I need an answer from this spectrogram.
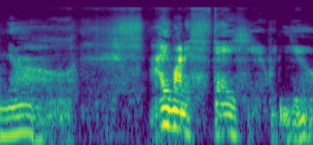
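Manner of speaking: whispered, leaning in close; menacing whisper; creepy whisper. Retold or imitated. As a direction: breathe it like a creep. Creepy Willem Dafoe character whispering.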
